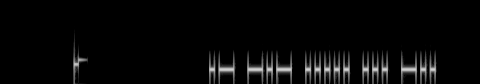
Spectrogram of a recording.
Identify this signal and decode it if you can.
Morse code, heard as a keyed tone, about 25 wpm, 700 Hz. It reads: AK5SD
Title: NA SOTA Chaser Callsigns 25wpm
